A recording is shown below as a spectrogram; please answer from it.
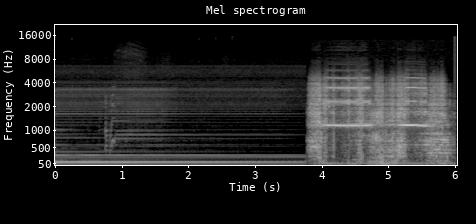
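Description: A final distorted electric guitar chord over a low bass note rings out and slowly fades. About four seconds in, a sudden, much louder burst of sound cuts in and stops abruptly at the very end.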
